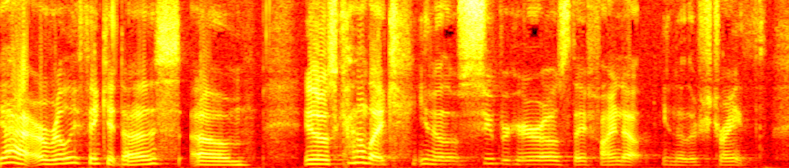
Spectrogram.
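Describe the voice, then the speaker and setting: With an American accent, a woman talks at a fairly quick pace in an unremarkable speaking voice of medium pitch, her pitch varying in an ordinary way while her loudness swings widely. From Texas, El Paso. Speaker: flight nurse and paramedic. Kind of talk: casual interview.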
